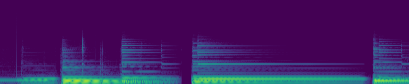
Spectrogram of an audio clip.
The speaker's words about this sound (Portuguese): Toca a vinheta, gente!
